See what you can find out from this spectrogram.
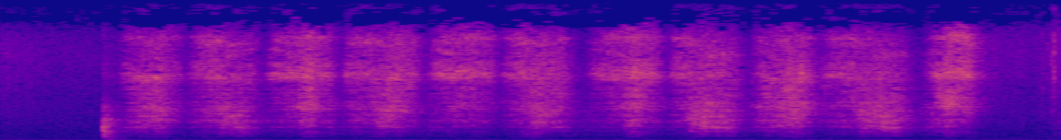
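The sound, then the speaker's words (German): A wooden spoon rubbed back and forth against a shelf to imitate wind lashing against windows: a steady rhythmic series of raspy, hissing strokes, about two per second, starting with a sharp knock and continuing without talk. “Dazu nehme ich einen Kochlöffel und reibe es gegen ein Regal.”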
